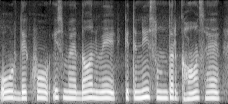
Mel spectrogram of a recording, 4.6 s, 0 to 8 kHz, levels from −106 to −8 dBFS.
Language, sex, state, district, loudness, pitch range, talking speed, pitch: Hindi, female, Bihar, Araria, -14 LUFS, 175-190 Hz, 120 wpm, 180 Hz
